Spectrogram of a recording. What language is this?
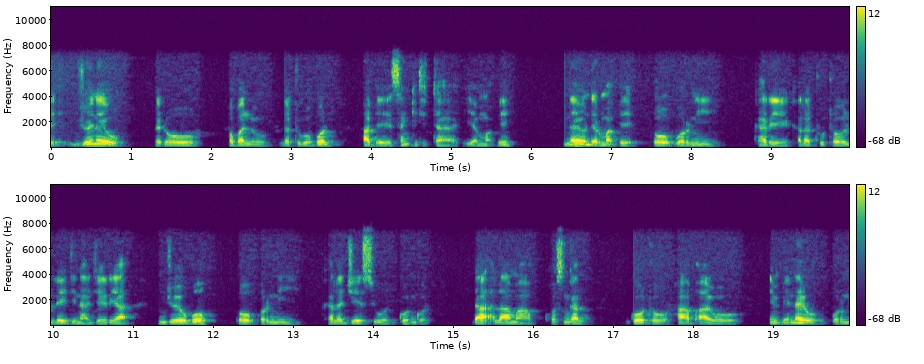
Fula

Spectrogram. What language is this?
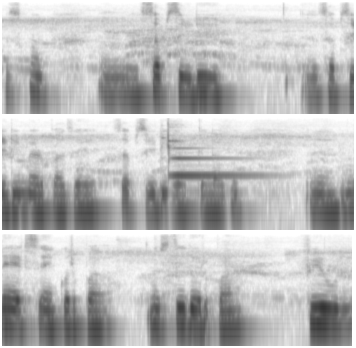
Konkani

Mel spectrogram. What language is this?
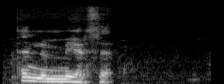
Kabyle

